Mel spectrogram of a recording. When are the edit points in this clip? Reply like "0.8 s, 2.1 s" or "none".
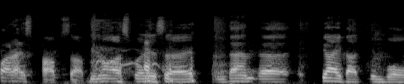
2.1 s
